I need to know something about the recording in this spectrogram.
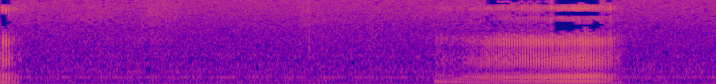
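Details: Domestic cat asleep and snoring indoors on a phone recording: after a quiet stretch, one loud, low, rasping snore lasting about a second over a steady background hum.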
